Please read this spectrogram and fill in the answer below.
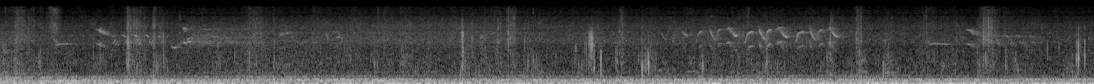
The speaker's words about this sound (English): Eastern towhee. It's also a swamp sparrow, the more ringing sound in the background. Drink tea, part of the drink your tea, right there, eastern towhee.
